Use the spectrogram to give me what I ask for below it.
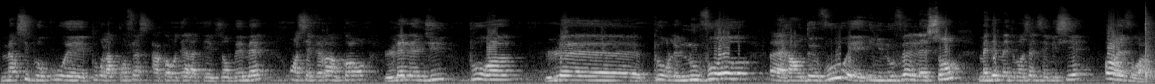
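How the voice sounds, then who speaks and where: Woman, English teacher, patient explanations, slow drilled repetitions, roomy echoey sound. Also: mid-range voice, mellow, a little hiss or hum. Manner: repeats English phrases slowly and deliberately; explains patiently, often checking with "ok?". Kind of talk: televised language lesson.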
